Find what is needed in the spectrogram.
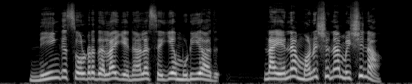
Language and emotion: Tamil, angry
